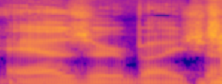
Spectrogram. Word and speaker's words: Azerbaijan: Let's head right in to our Azerbaijan recap. Am I saying that right? – Azerbaijan.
